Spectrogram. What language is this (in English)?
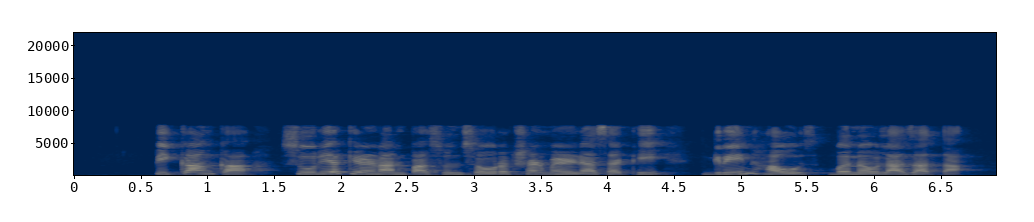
Marathi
